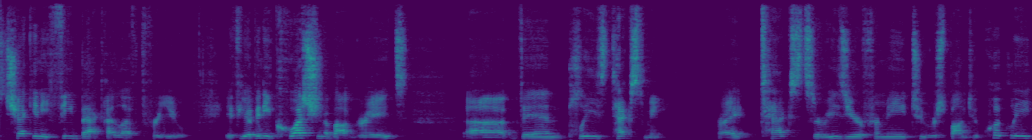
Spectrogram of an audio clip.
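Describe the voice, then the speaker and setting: A man speaks at a fairly quick pace in a fairly high pitch. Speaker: college instructor. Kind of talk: lecture. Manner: casual.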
